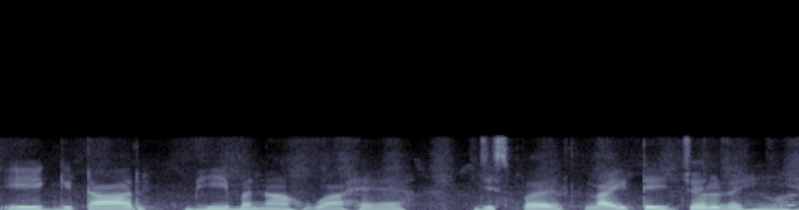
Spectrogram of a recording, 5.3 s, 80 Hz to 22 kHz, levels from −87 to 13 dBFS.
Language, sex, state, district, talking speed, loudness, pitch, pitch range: Hindi, female, Uttar Pradesh, Lucknow, 125 wpm, -17 LUFS, 210 Hz, 205-225 Hz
